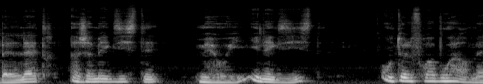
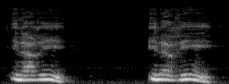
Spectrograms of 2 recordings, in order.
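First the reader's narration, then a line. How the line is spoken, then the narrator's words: Joyful exclamation. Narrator (French): s'écria Lupin en sautant de joie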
